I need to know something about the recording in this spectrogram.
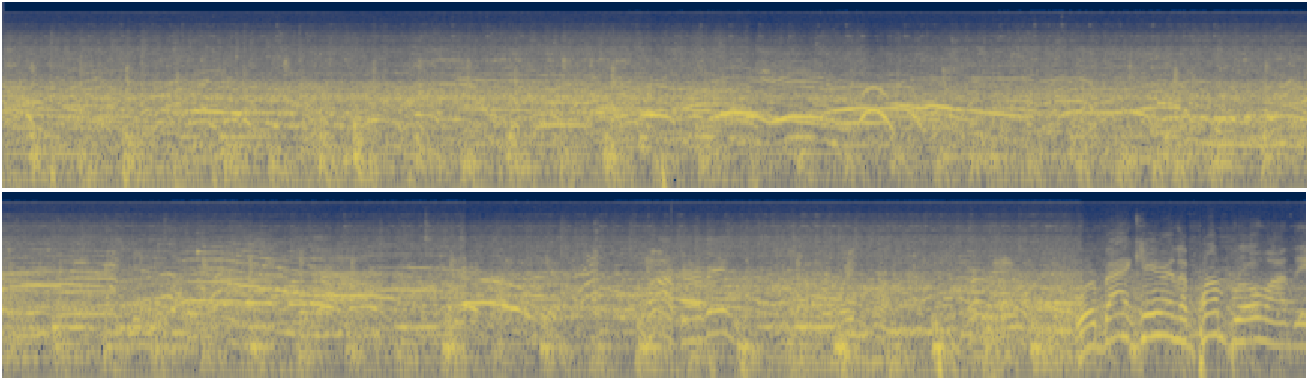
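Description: A large crowd of men and women cheers and shouts excitedly.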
